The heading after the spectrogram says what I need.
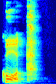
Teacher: The letter there is at the end of the word, so it loses its voice, and it becomes T.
